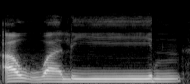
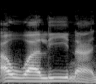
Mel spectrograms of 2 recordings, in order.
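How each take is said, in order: First: The word ends on a silenced final consonant. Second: The word ends with an added vowel sound. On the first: The speaker calls it right. "kita baca awalin" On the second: The speaker calls it wrong. "Jangan dibaca awalina, jangan"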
